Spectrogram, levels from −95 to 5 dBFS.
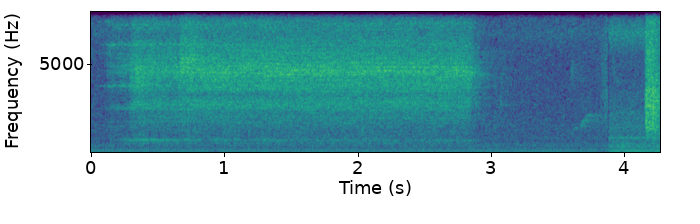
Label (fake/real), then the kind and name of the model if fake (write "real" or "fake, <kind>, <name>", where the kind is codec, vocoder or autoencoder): real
